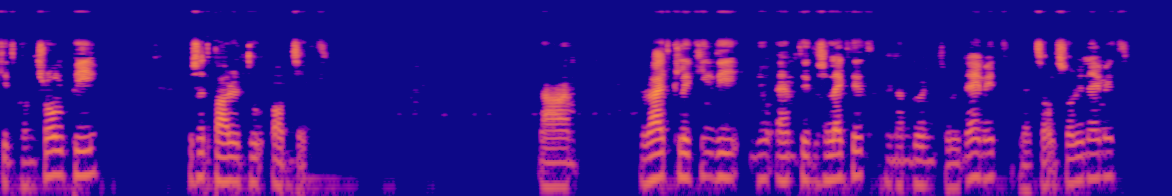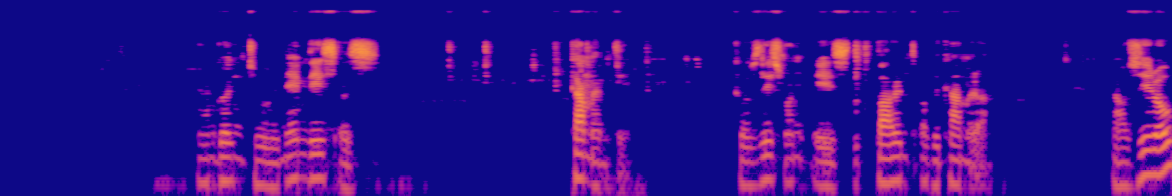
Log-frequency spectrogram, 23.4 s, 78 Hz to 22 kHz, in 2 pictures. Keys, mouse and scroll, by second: 0.7 ctrl+p, 6.7 right click, 10.4 click, 12.0 click, 14.5 ctrl+click.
